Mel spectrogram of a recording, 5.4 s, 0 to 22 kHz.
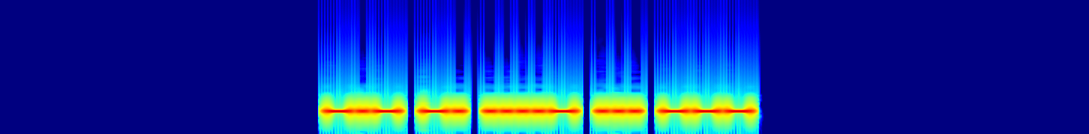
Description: Morse code, heard as a keyed tone, about 29 wpm, 700 Hz. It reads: KN4SO
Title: USA Call Signs - 5 Characters - Repeated 3x - 30wpm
